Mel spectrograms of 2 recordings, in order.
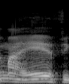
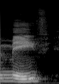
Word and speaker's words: Maeve: um comentário ali sobre a pronúncia do nome da maiv né não da maev como a gente tem falado né que é correta mave então a partir do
